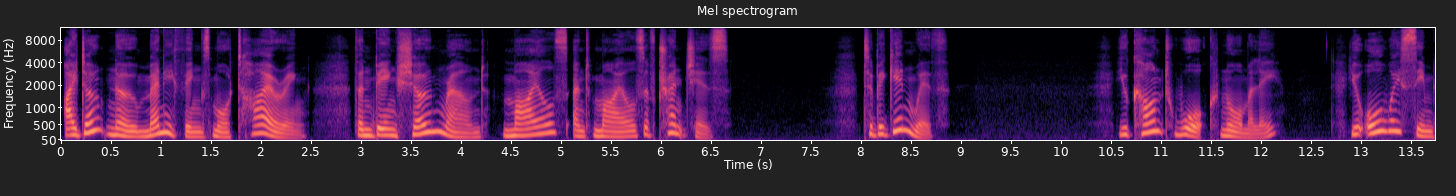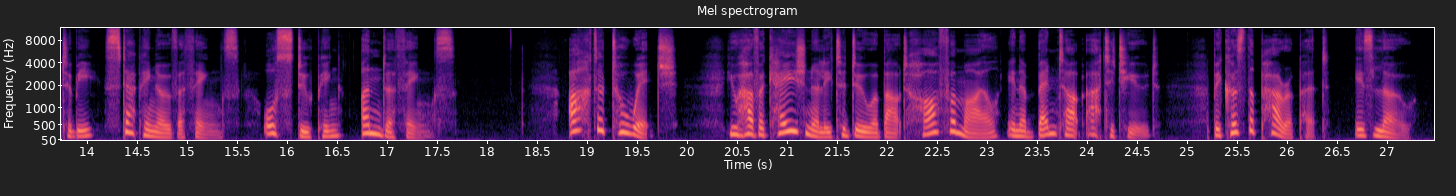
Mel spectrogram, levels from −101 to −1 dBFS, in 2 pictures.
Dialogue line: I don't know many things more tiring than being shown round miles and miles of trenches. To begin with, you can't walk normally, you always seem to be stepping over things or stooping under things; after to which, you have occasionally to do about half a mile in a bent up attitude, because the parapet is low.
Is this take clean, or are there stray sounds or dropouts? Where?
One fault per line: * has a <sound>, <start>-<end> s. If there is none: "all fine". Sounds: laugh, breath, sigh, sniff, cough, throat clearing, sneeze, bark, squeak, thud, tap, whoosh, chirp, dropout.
all fine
